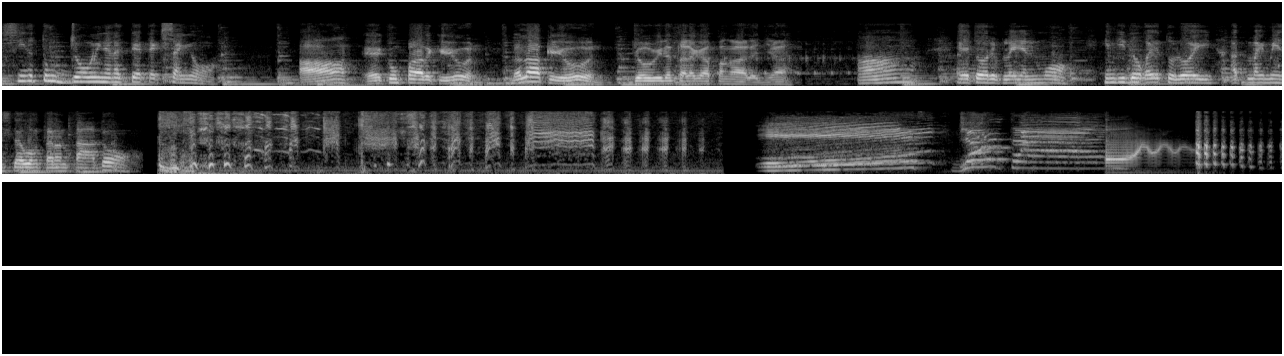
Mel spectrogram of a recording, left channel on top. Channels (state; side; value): silent; right; 63 dB below the other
